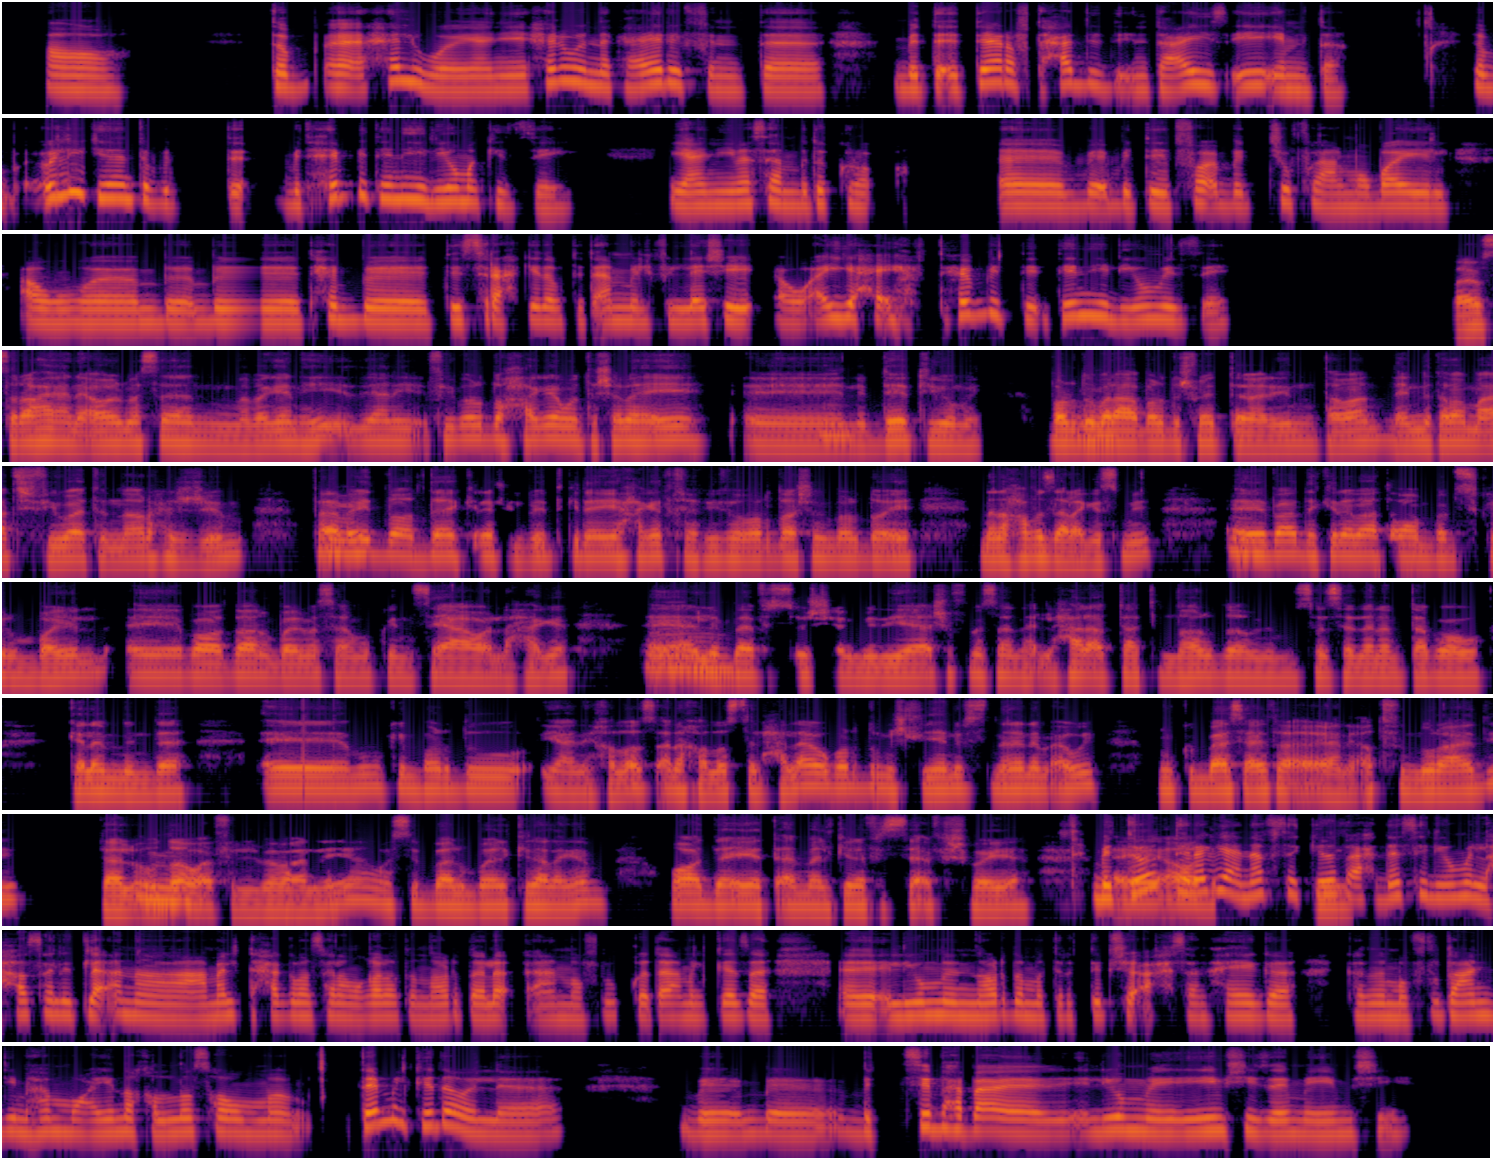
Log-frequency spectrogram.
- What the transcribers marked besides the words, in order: tsk; laughing while speaking: "حاجة"; in English: "الGym"; tapping; in English: "الSocial Media"; unintelligible speech; tsk
- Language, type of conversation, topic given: Arabic, podcast, احكيلي عن روتينك اليومي في البيت؟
